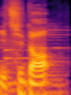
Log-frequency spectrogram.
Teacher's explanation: ichido, accent on the last syllable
